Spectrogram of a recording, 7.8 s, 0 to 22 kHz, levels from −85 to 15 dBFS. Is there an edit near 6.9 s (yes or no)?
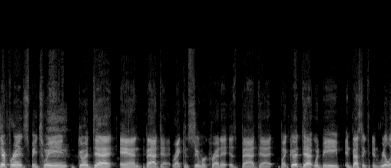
yes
